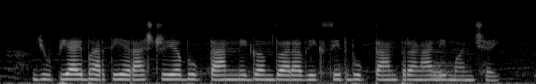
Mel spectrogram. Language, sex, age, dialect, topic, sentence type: Magahi, female, 18-24, Southern, banking, statement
